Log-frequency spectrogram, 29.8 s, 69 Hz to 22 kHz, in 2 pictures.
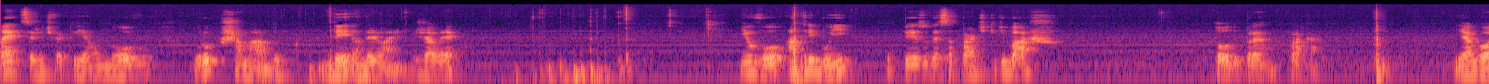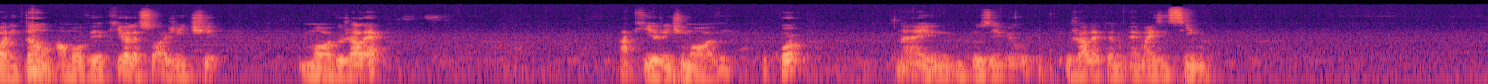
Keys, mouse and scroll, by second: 0.9 click, 2.0 click, 3.3 shift+d, 3.6 shift+-, 5.3-6.0 typing, 6.2 shift+Return, 7.9 Tab, 9.6-11.6 drag, 12.8 click, 13.9 Tab, 14.5 click, 15.2 g, 19.9 Escape, 21.0 click, 21.6 r, 23.4 Escape, 24.8 click, 25.3 Tab, 29.2-29.7 drag.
